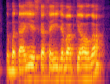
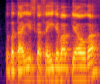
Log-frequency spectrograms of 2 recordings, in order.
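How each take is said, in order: No difference in how they are said.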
